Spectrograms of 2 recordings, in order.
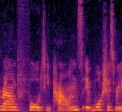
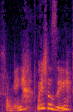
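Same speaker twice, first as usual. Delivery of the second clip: ordinary talk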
